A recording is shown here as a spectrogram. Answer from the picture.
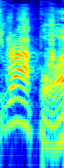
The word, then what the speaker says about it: rappel: I think it's rappel. I think the accent's on the first syllable.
